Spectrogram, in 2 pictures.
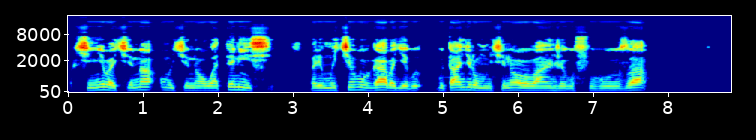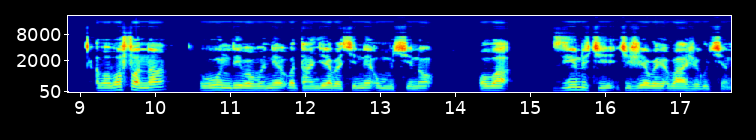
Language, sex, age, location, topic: Kinyarwanda, male, 18-24, Musanze, government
